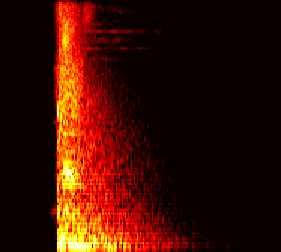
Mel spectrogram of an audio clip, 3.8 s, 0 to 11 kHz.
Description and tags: FUN-EXPLOSION03
A fun hit I used for an "instant" explosion in a 2D animation. Hey!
